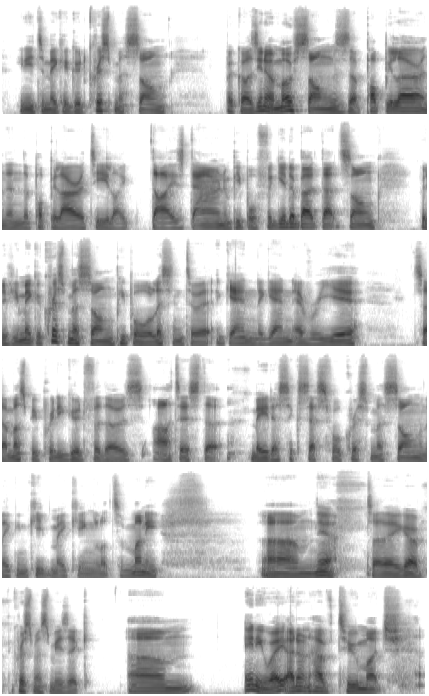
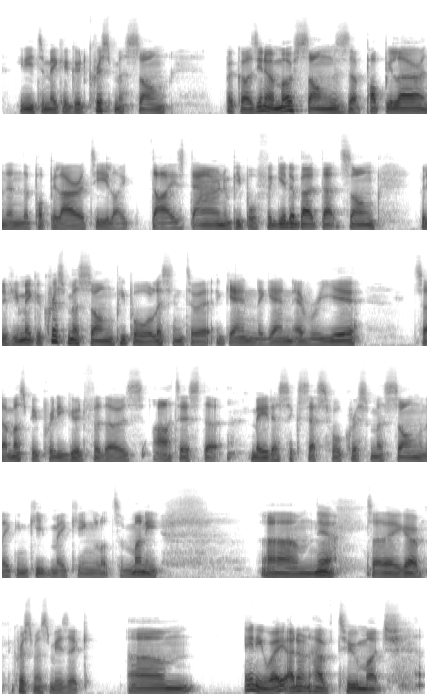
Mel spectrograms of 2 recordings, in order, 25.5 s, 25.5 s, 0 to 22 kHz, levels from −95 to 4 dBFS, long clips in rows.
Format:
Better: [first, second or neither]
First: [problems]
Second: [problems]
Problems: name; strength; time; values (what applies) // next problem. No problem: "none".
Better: first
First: none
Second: muffled; very; fading above 2 kHz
